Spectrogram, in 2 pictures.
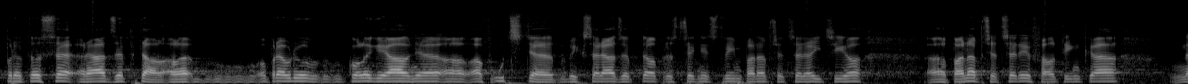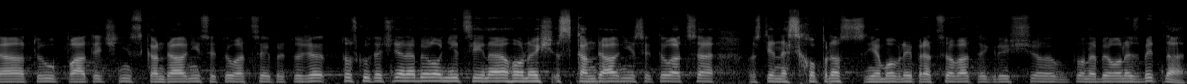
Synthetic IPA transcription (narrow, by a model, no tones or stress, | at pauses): pɾo̞t̪o̞sɛɾaːt̪zɛpt̪alʔalɛʔo̞pɾavduko̞lɛɡɪaːlɲɛaafʔuːt͡scɛbɪxsɛɾaːt̪zɛpt̪alpɾo̞st̪r̥ɛd̪ɲɪt͡st̪viːmpanapr̝̥ɛt̪t͡sɛdajit͡siːɦo̞ | panapr̝̥ɛt̪t͡sɛdɪfalt̪ɪŋka | nat̪upaːt̪ɛt͡ʃɲiːskandaːlɲiːsɪt̪uat͡sɪpɾot̪o̞ʒɛt̪o̞skut̪ɛt͡ʃɲɛnɛbɪlo̞ɲɪt͡sjɪnɛːɦo̞nɛʃskandaːlɲiːsɪt̪uat͡sɛ | pɾo̞scɛnɛsxo̞pno̞st̪sɲɛmo̞vnɪpɾat͡so̞vat̪ɪɡdɪʃt̪o̞nɛbɪlo̞nɛzbɪt̪nɛ̰ː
